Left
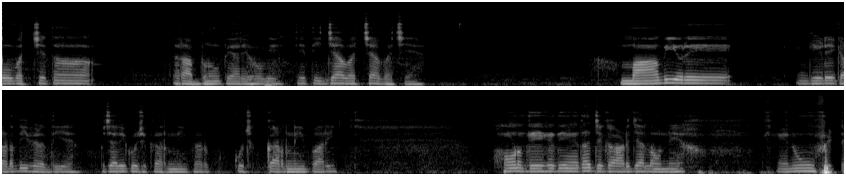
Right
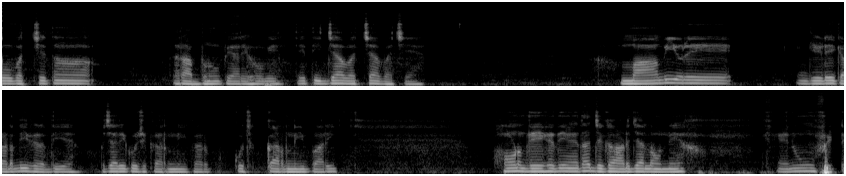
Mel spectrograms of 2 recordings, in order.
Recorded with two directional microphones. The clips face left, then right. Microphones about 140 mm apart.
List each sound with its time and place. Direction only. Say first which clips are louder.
0.0 s speech: right 4 dB; 15° left (ahead or behind)
6.4 s mantra: left 2 dB; 40° left (ahead or behind)
8.0 s speech: right 5 dB; 15° left (ahead or behind)
13.3 s speech: right 3 dB; 30° left (ahead or behind); by 15.3 s 5° left (ahead or behind)
15.3 s a sound: even; 20° left (ahead or behind)
16.3 s speech: left 1 dB; 45° left (ahead or behind)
